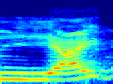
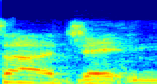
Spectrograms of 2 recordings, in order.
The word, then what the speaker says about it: Jayton: And Yighton, is that how you say it? It's Jayton.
